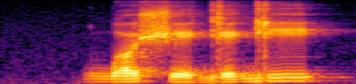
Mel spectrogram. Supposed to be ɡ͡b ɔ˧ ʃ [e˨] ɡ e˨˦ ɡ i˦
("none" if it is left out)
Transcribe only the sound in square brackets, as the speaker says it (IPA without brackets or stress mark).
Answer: e˨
